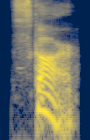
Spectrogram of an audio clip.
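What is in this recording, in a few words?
"scar", British English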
